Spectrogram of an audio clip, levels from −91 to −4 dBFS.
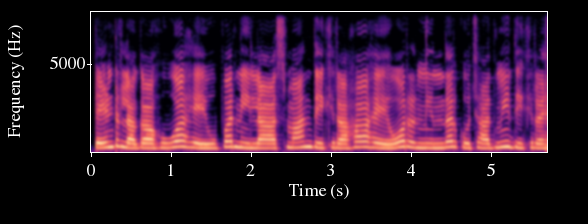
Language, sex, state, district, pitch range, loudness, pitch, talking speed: Hindi, female, Bihar, West Champaran, 255-305 Hz, -14 LUFS, 270 Hz, 170 wpm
